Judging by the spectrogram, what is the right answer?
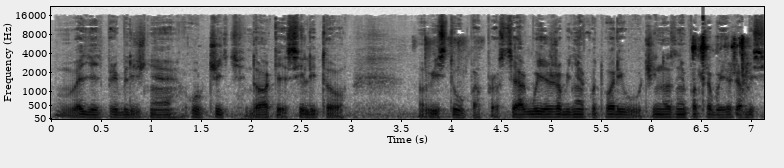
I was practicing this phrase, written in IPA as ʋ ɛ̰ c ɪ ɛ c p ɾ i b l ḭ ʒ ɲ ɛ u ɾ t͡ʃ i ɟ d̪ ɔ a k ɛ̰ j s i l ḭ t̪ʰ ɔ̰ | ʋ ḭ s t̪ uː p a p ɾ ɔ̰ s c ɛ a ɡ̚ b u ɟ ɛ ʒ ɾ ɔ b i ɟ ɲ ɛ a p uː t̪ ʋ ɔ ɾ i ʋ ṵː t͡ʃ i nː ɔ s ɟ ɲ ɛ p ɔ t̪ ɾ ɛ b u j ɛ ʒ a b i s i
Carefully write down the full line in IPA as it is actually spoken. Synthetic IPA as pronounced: ʋ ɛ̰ ɟ ɪ ɛ c p ɾ i b l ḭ ʒ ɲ ɛ u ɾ t͡ʃ i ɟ d̪ ɔ a k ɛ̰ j s i l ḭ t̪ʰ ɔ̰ | ʋ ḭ s t̪ uː p a p ɾ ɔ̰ s c ɛ a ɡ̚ b u ɟ ɛ ʒ ɾ ɔ b i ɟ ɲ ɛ a k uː t̪ ʋ ɔ ɾ i ʋ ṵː t͡ʃ i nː ɔ z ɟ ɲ ɛ p ɔ t̪ ɾ ɛ b u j ɛ ʒ a b i s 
